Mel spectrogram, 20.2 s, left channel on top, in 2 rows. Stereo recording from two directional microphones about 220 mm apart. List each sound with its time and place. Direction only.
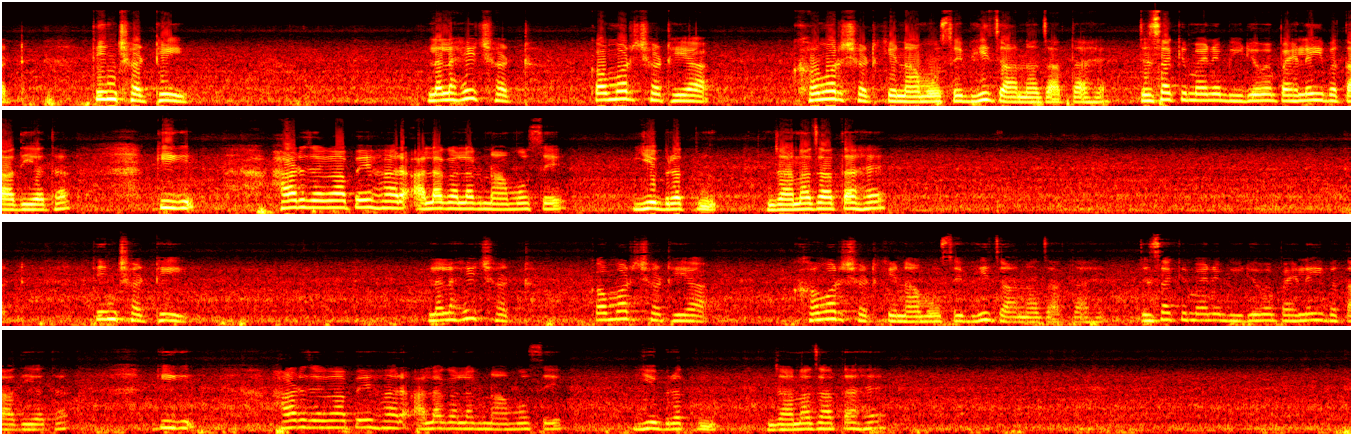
0.7 s a woman's voice: 35° left (ahead or behind)
3.2 s a woman's voice: 40° left (ahead or behind)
